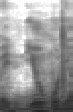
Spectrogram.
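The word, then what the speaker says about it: pneumonia: spelling check करो जरा पी से स्टार्ट होता है बाबू पी एन ई यू न्य न्यू न्यूमोनिया अ न्यूमोनिया होता है ना न्यूमोनिया न्यूमोनिया न्यूमोनिया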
